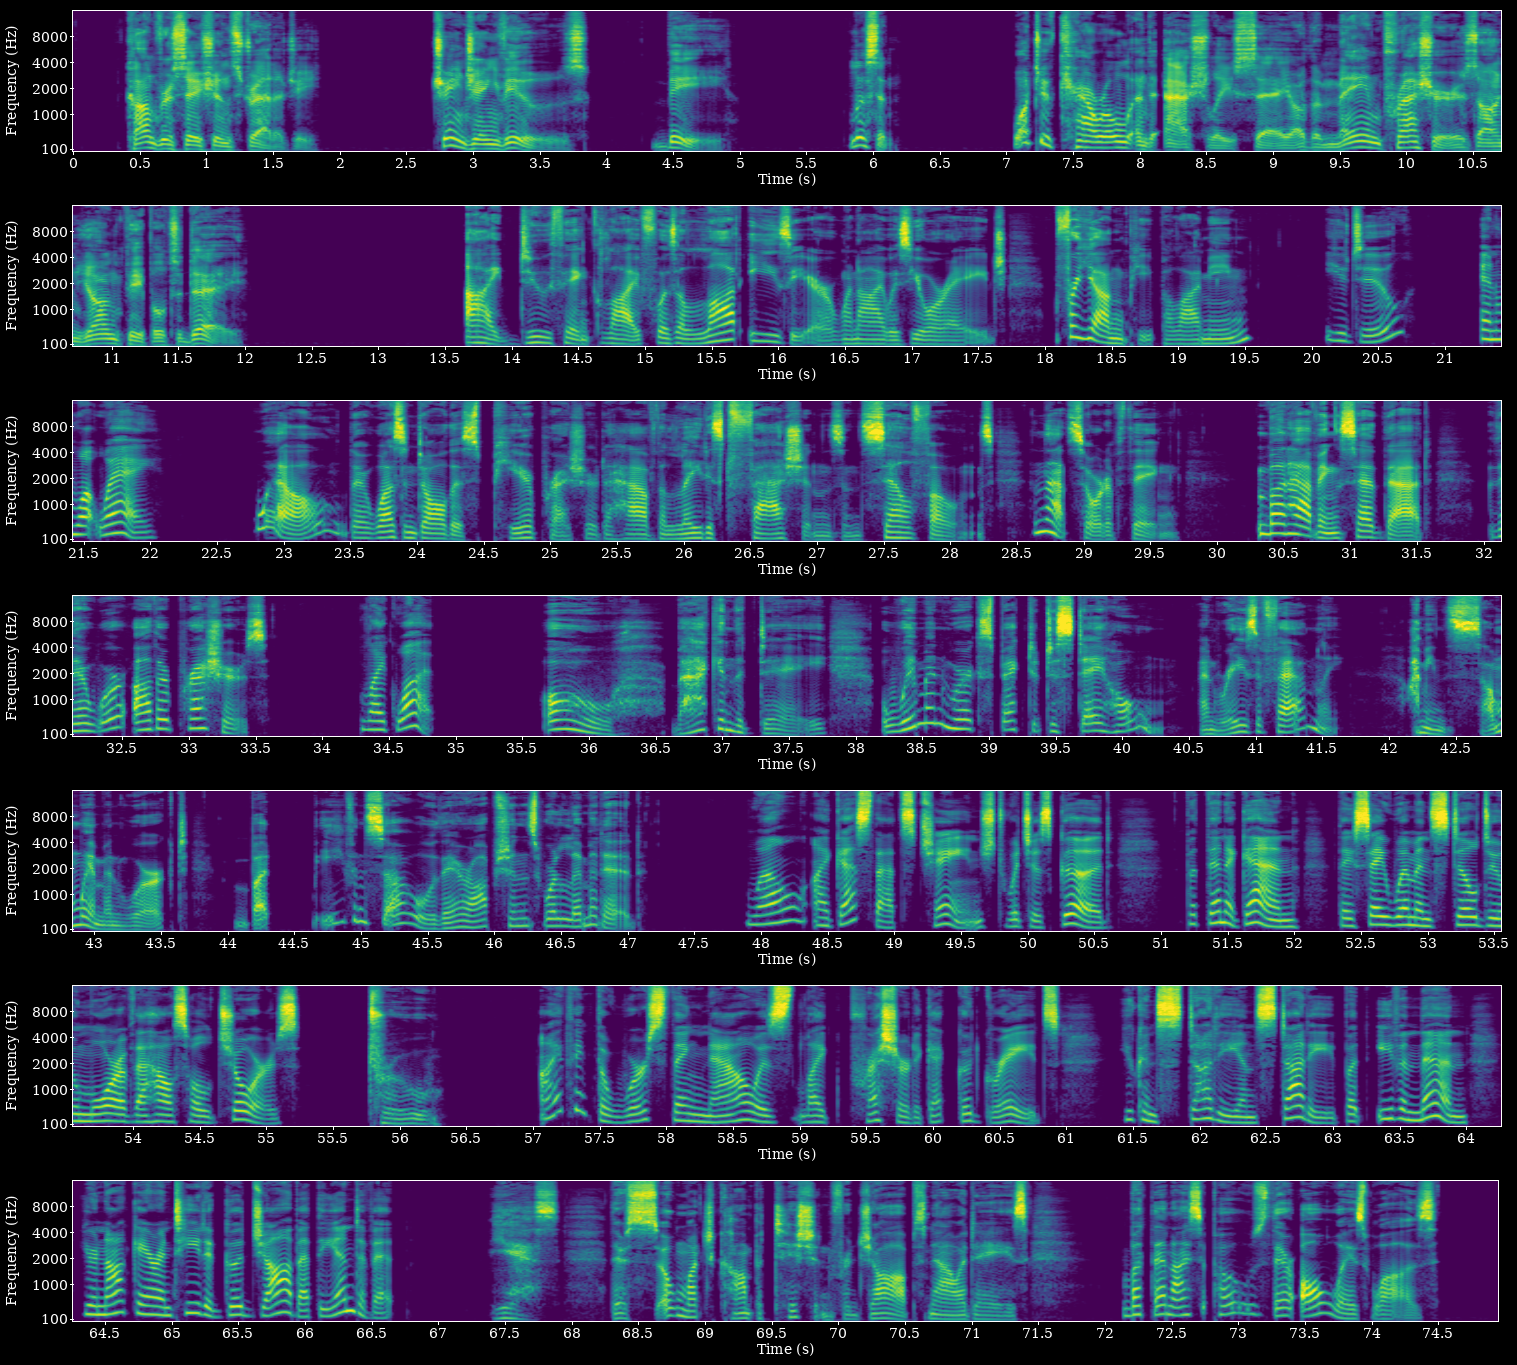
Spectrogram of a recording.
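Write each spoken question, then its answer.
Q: What do Carol and Ashley say are the main pressures on young people today?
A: Peer pressure to have the latest fashions and cell phones, and pressure to get good grades amid competition for jobs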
